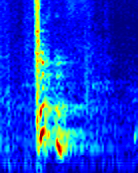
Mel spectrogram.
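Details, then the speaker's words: Boy with Tourette syndrome: a single abrupt short vocal noise in a quiet room, like a hiccup or grunt. He describes his complex tic as grimacing, breathing in and making this noise, worse when anxious. "Friends, family, the tics I have is a complex tic here, where I grimace and breathe in and make this noise."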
